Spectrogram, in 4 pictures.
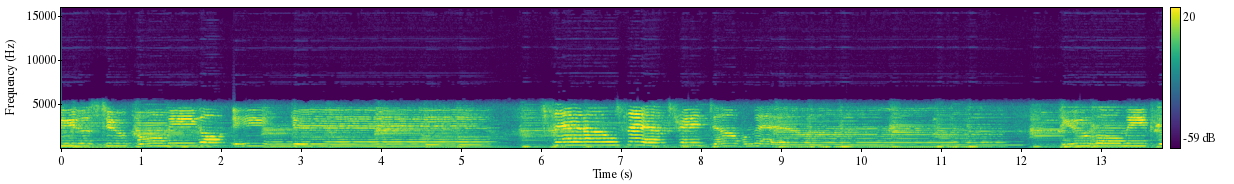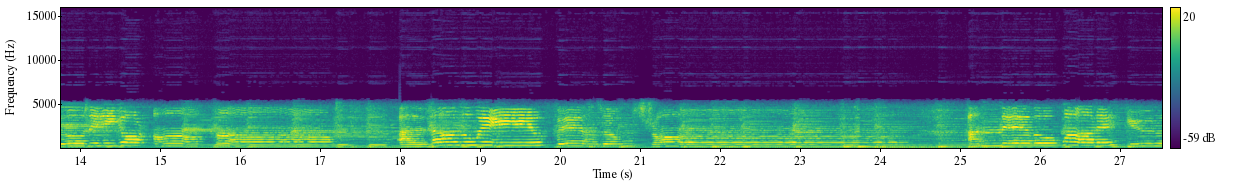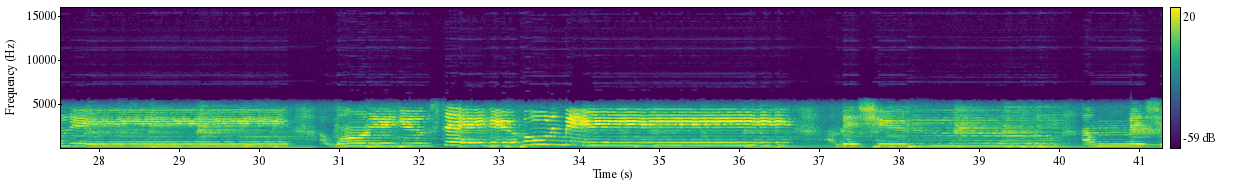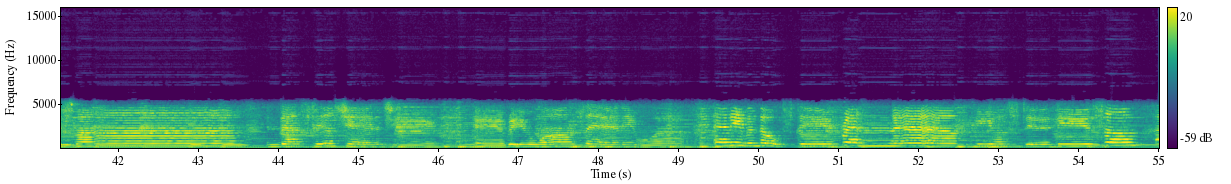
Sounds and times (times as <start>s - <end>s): Guitar: 0.0s - 55.0s.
